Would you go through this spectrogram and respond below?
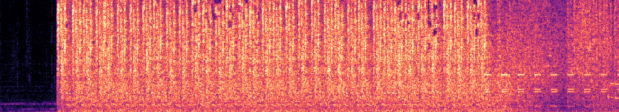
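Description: Sustained gunfire in the video game Mass Effect, a dense, continuous rattle of rapid shots that starts abruptly and holds loud and close for several seconds before easing slightly near the end.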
